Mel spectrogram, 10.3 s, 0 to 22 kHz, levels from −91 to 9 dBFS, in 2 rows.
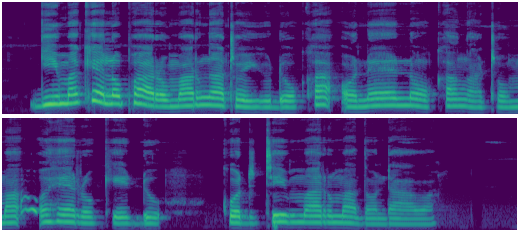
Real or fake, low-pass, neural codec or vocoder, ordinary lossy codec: real; none; none; none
